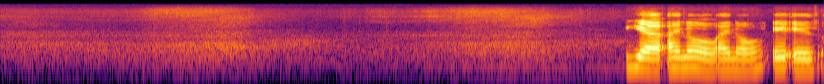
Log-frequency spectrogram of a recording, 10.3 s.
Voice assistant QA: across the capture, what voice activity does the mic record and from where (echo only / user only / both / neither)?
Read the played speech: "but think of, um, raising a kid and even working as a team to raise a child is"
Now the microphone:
user only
